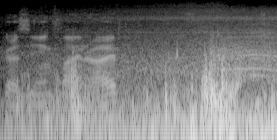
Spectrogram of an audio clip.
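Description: Indistinct voices of other people talking, over a low rumble of wind on the microphone.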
